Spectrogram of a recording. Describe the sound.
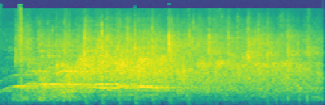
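Applause from a church audience at a morning service, welcoming a speaker up to share a testimony. Dense, steady clapping starts almost at once and carries on evenly for about four seconds, slightly easing toward the end.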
